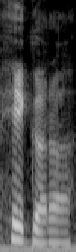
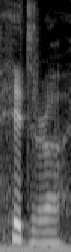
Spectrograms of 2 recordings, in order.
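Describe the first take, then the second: First: The middle consonant is a hard g sound. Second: The middle consonant is a j sound. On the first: "I'm doing the pronunciation of the Omani spelling" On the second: "instead of hijra"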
